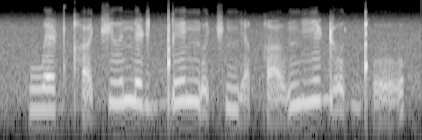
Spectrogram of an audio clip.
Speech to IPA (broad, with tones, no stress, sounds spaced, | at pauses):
w ɛ˩˧ ɖ qʰ ṵ˩ t͡ʃ ɯ˧˥ n e˧ ɖ ɡ͡ǃ e˥ ŋ o̰˧ t͡ʃ ŋ ḭ˩ q o̰˩˧ ŋ i˧˥ ɖ o̰˥ ǃʼ o̰˩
